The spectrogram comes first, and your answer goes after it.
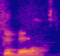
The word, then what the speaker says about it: Labus: I just looked up in the media guide the pronunciation because they always tell you it is Labus. Okay. Labus. It's LaBoss. Thank you.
